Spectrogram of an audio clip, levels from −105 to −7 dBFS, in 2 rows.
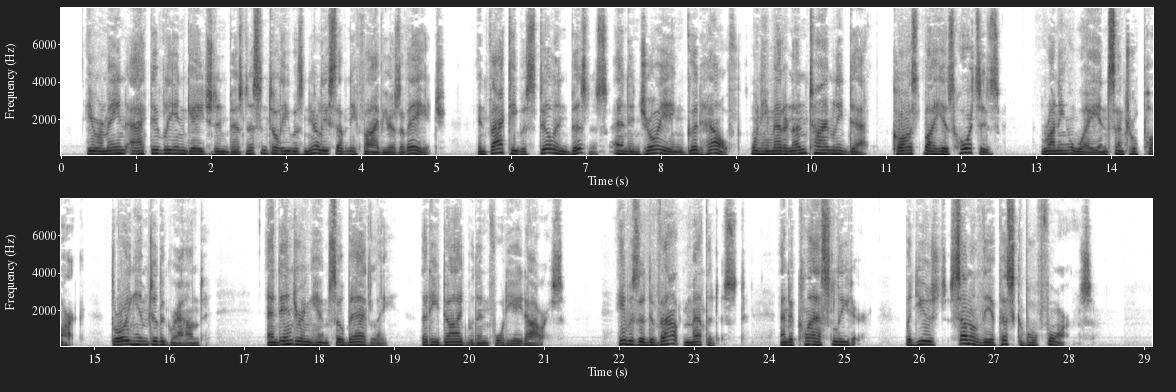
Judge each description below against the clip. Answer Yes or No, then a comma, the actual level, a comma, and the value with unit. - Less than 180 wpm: Yes, average, 150 wpm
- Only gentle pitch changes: No, average, 3.9 semitones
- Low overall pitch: No, medium, 155 Hz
